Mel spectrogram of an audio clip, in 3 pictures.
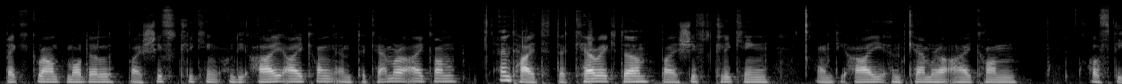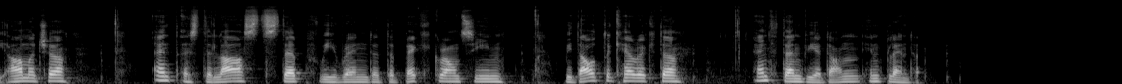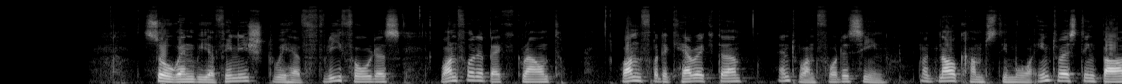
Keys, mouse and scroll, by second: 2.3 shift+click, 2.5-6.0 shift+middle drag, 6.0-7.4 drag, 7.4-8.6 middle drag, 8.6-9.8 drag, 9.8-12.5 middle drag, 13.9 click.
